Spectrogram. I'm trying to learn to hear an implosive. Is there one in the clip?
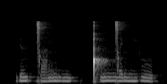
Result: no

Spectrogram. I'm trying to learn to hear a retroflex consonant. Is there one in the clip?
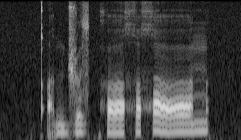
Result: yes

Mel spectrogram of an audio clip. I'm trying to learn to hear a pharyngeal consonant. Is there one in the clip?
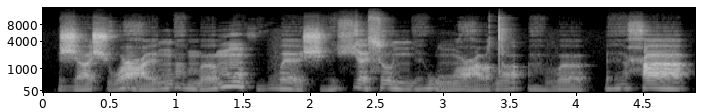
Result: yes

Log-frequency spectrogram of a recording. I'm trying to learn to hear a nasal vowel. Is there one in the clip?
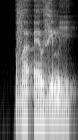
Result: no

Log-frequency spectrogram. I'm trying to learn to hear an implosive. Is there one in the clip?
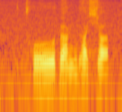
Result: yes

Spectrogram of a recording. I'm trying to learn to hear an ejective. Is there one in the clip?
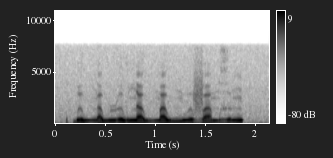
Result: no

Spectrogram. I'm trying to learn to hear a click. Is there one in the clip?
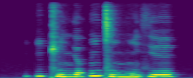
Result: yes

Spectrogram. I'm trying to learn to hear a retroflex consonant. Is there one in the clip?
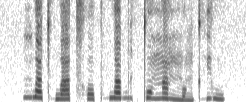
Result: no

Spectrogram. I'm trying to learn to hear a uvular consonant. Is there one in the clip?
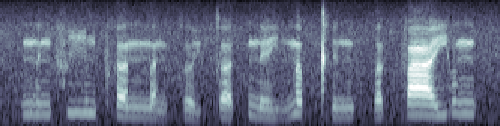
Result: no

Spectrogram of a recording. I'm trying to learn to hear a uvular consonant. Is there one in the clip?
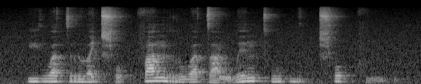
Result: no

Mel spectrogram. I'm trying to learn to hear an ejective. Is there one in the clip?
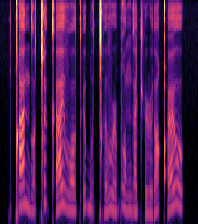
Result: yes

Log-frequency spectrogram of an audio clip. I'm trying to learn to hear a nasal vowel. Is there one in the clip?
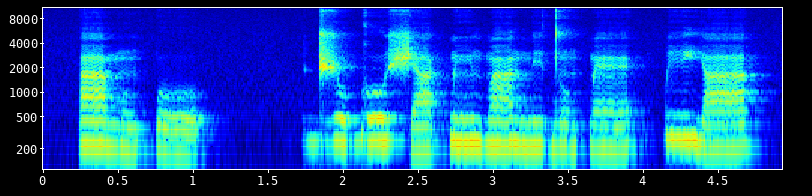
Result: yes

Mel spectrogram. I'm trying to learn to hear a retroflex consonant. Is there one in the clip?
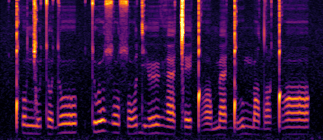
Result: no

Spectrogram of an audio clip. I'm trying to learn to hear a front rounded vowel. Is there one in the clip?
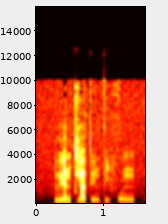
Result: yes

